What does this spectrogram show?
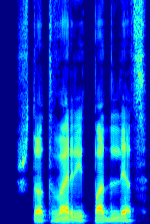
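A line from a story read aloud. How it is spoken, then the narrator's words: Admiring mutter. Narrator (Russian): пробормотал Никишин, невольно восхищенный столь рисковым поступком бандита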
